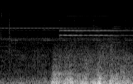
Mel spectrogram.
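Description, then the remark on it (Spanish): A deep rumble of thunder rolls in suddenly after a quiet moment, mixed with a steady wash of rain noise, fairly loud, with no voices. “Después de eso comenzó a llover.”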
